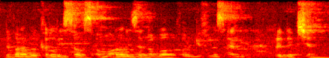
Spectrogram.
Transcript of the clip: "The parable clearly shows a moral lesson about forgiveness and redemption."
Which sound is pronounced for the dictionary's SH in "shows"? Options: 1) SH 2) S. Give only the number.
2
